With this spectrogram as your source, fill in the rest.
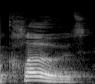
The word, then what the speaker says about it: clothes: So clothes, there's often a pronunciation mistake here. Is that, so TH says th, right? So we have one cloth, right? But when we get this ES here, the TH goes away. So this sounds like clothes.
